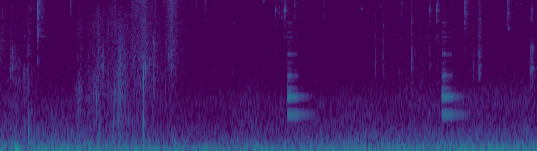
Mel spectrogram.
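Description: Fire crackles in a forge.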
